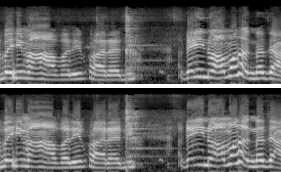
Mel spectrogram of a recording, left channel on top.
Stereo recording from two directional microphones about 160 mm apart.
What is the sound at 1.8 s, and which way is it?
Speech, 10° left (ahead or behind).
